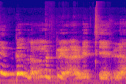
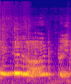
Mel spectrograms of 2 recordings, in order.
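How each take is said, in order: First: Crying. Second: Put-on a child howling over his lost lottery; crying. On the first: Acted. കരയരുത്. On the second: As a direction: wail it out, slowly. ഒന്നും കരയരുത് ട്ടോ.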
